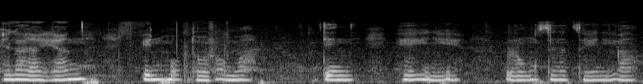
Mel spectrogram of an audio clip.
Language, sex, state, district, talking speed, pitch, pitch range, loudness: Mizo, female, Mizoram, Aizawl, 185 wpm, 210 Hz, 200-220 Hz, -16 LUFS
